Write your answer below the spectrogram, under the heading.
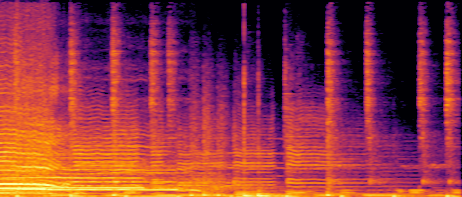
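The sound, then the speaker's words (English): A church audience cheers and shouts joyfully during a service, a loud, sustained wash of voices that later carries a few sharp, punchy hits. “How many of us are in the house this morning? Somebody make a joyful noise.”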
